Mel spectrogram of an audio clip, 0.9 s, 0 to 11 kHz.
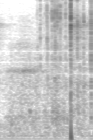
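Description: A Zenza Bronica S2 medium-format camera fires its shutter with a single sharp mechanical clack near the end, preceded by faint light mechanical rustling, close and alone.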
